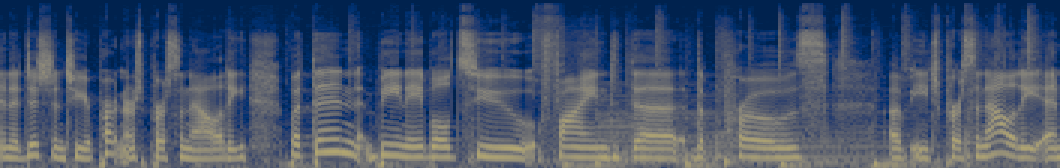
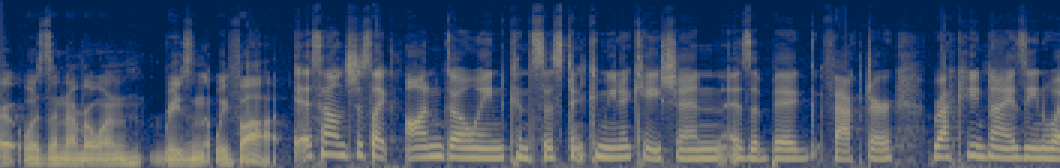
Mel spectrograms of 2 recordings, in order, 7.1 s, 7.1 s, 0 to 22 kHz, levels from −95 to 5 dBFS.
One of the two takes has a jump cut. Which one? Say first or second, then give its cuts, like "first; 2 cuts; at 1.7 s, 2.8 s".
second; 1 cut; at 2.0 s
